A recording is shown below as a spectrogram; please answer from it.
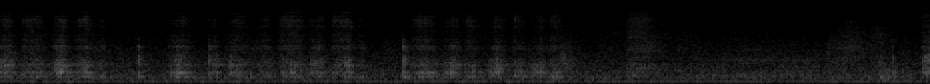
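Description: A pencil tip sketches across the flat top of a solid, reddish-brown, grain-patterned wooden child's stool as a hand rubs and scratches the surface. Quiet, dry rasping strokes come in quick bursts, then thin into a softer, steady scratching, with a faint low hum underneath.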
